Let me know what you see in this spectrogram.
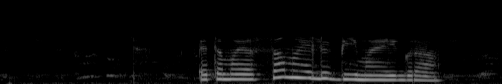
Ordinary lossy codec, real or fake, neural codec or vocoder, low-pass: AAC, 32 kbps; real; none; 3.6 kHz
